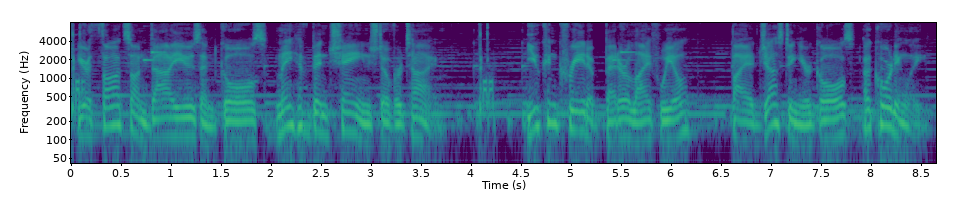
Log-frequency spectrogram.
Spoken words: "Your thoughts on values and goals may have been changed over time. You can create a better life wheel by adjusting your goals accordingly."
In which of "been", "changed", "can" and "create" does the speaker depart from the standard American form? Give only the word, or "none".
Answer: none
